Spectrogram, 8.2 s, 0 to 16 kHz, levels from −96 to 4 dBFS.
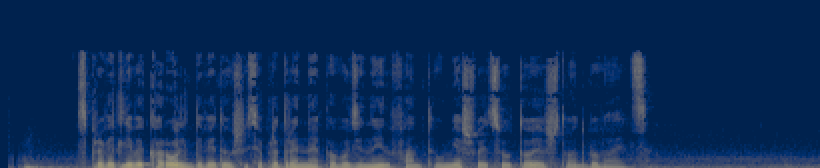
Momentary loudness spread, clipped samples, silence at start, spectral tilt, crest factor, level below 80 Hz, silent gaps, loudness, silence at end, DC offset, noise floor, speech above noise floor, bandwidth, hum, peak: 15 LU; under 0.1%; 0.2 s; -6.5 dB/octave; 18 dB; -60 dBFS; none; -42 LUFS; 0 s; under 0.1%; -63 dBFS; 22 dB; 11.5 kHz; none; -24 dBFS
